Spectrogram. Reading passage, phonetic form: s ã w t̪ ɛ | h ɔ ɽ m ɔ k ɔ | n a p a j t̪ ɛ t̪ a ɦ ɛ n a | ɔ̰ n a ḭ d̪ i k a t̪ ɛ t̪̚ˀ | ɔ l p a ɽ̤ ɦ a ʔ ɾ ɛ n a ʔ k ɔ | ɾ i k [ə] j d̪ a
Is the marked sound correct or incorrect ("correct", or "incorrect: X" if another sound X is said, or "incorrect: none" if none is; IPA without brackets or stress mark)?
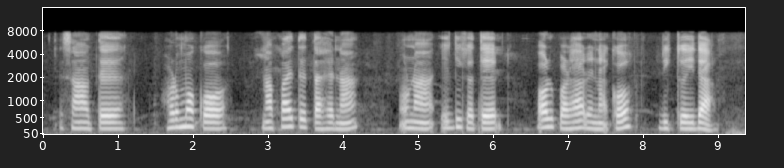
correct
